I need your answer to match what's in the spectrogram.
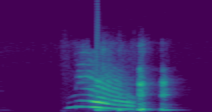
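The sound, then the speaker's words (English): A single drawn-out meow, sliding downward in pitch and breaking into a few short pulses at the end. It's fairly close and clear, with nothing else around it. “I felt it. Meow. Anyway. Meow.”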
